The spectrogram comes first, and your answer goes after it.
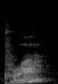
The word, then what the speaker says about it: poids: Alors ici, vous remarquez qu'on a une première approche des lettres muettes, et le S de poids est grisé, donc de manière à ce que justement les élèves, en transcrivant la syllabe, n'écrivent que les lettres qui se prononcent, P-O-I, et non pas cette lettre muette.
